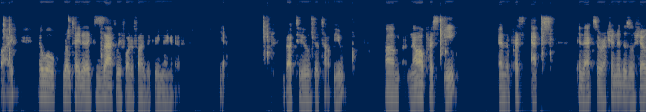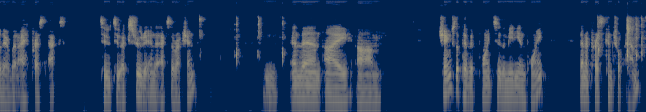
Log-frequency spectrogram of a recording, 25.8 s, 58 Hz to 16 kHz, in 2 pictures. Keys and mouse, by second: 3.1-6.6 middle drag, 5.2 KP_7, 8.8 e, 17.3-20.1 middle drag, 21.9-24.0 drag, 24.4-25.8 middle drag, 25.4 ctrl+m.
